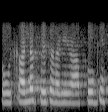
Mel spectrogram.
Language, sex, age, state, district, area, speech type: Hindi, female, 18-30, Rajasthan, Jodhpur, urban, conversation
